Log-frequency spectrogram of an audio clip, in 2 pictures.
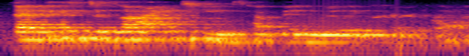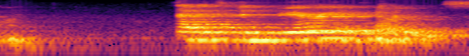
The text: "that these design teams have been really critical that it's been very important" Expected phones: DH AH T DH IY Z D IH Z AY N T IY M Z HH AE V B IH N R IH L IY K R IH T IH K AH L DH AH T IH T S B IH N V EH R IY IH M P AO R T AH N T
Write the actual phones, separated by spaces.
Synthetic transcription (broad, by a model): DH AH T DH IY Z D IH Z AY N T IY M Z HH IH V B IH N R IH L IY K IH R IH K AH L DH AH T IH T S B IH N V EH R IY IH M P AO R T N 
